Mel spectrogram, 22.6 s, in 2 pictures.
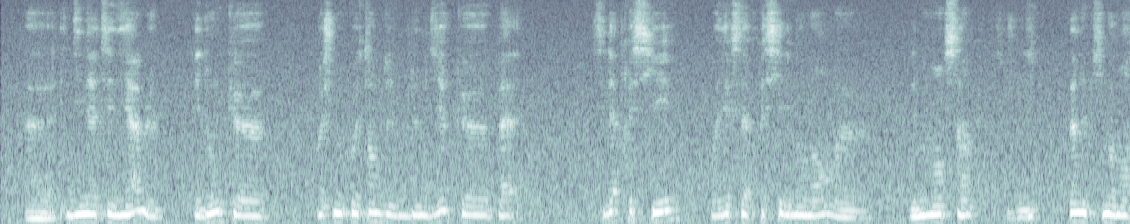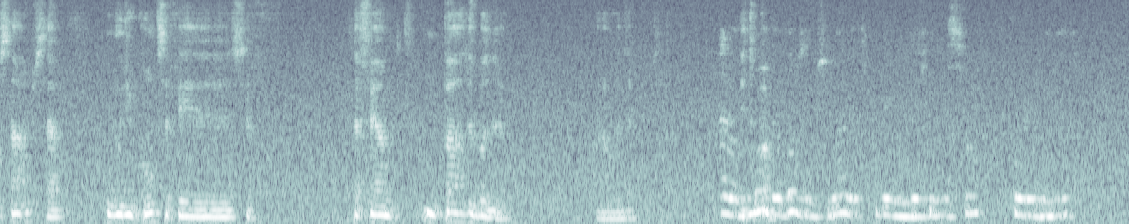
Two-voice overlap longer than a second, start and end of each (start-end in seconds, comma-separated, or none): none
